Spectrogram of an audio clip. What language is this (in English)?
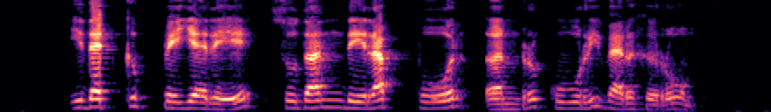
Tamil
